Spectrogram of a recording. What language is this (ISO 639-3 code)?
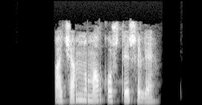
chm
